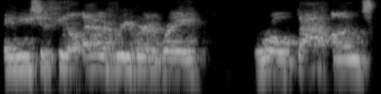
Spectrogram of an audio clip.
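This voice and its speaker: A woman's voice: fairly low pitch, level tone, moderate pace, darkish tone, slight background noise. A woman leading a floor workout class, giving step-by-step cues in an encouraging coaching manner while she demonstrates. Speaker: fitness class instructor. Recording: very echoey room, distant mic, slightly dull.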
